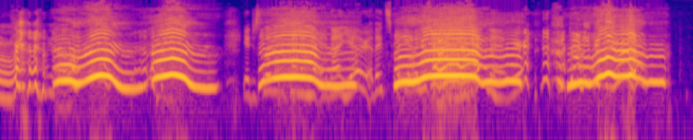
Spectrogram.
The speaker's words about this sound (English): All right, I think I've got it. I think I got the scream down. This is kind of from my stomach, based on what we ate tonight.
